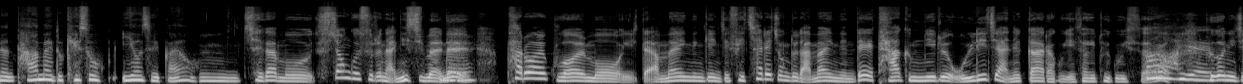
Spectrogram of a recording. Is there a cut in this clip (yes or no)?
no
